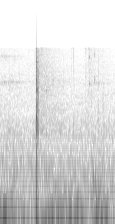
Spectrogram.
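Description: A badminton racket hitting the shuttlecock once, a single sharp crack about three-quarters of a second in, over the low rumble of a sports hall.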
